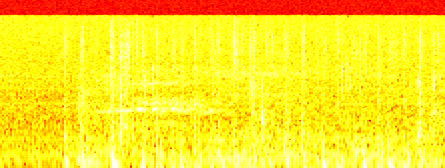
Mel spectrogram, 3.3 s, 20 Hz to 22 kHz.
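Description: Horse hooves clip-clop and a horse neighs in the Minecraft video game on PS4, giving a short burst of rapid hoofbeats with a whinny over them, close and clear.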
